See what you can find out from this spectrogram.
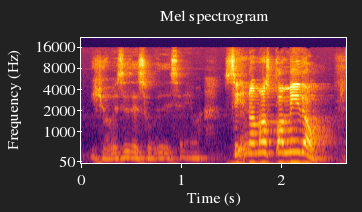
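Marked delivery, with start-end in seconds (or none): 1.4-2.5 put-on eager kid voice, much higher and louder; blurted child answer. Girl blurts to Raúl that they have not eaten, high and loud. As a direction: blurt it out before mom stops you.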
